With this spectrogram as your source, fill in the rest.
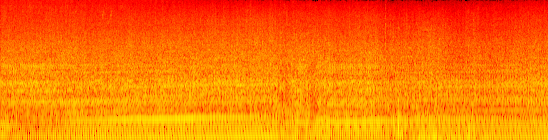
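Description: Tyres rumble over a bumpy dirt track.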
